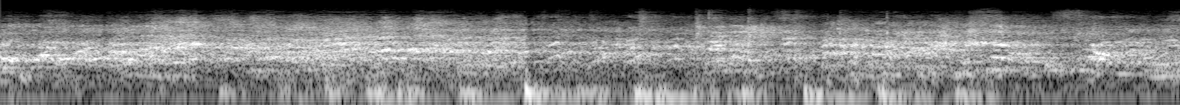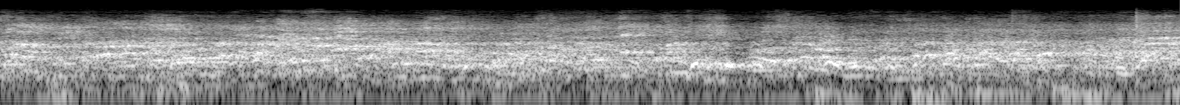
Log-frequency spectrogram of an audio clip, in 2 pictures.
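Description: Several men talk over one another close by in an echoing room.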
